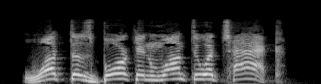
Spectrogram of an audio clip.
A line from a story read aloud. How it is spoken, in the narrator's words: Johnson yelled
